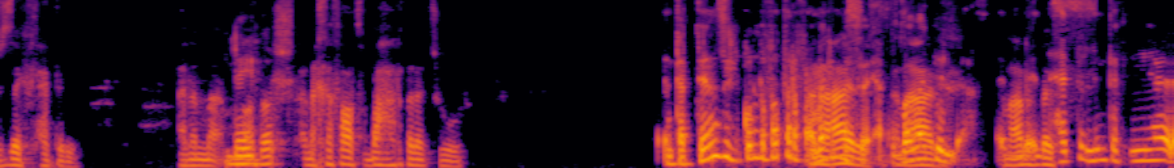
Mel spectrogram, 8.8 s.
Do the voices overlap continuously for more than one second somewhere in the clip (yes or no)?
yes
